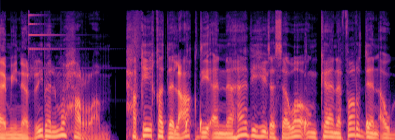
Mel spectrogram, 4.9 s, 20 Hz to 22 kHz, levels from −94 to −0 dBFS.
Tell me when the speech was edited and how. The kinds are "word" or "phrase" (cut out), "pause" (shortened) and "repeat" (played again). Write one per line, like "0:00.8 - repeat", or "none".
0:01.6 - word
0:02.1 - word
0:03.3 - word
